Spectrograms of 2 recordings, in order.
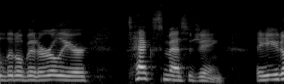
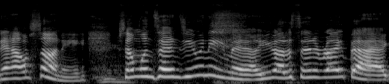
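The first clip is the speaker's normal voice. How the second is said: put-on high-pitched little old lady voice; 6 semitones higher, 3 dB louder than usual. Describing social conditioning, imitating an old lady voice. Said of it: "sounds like an old lady or something saying".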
